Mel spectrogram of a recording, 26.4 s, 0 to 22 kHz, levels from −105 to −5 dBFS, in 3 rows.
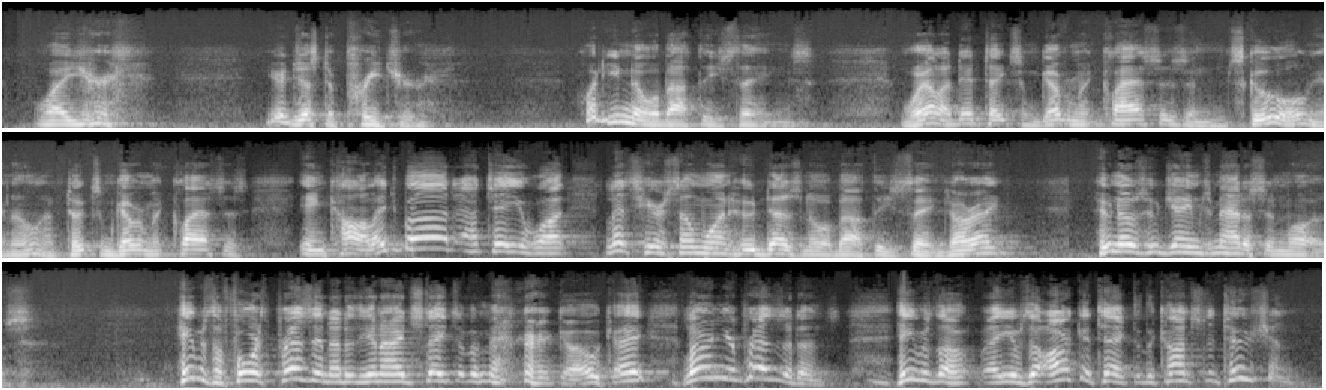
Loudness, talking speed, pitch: -20 LUFS, 175 wpm, 150 Hz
